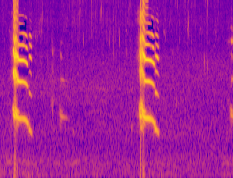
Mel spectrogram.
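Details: Black swan giving two loud, high, harmonic bugling notes that slide downward, about two and a half seconds apart, over a faint steady background hiss.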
